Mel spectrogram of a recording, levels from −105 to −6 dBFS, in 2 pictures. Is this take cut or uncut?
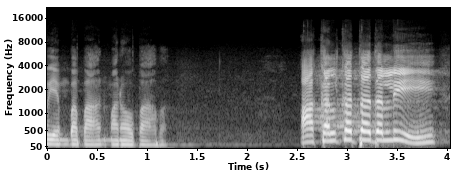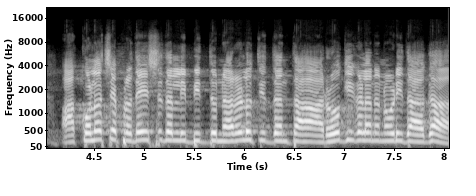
uncut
